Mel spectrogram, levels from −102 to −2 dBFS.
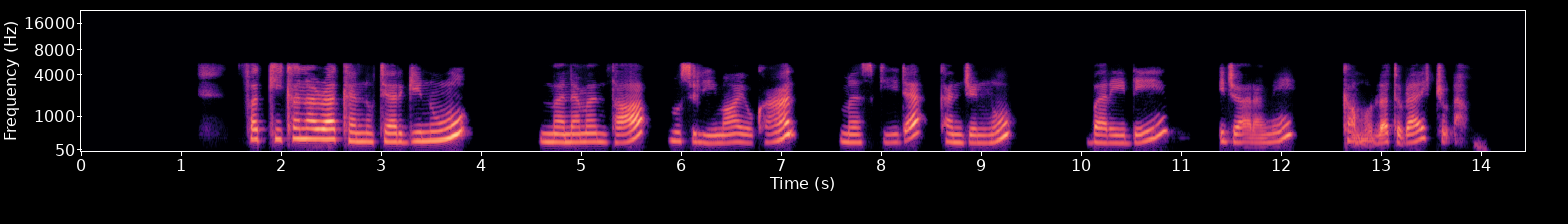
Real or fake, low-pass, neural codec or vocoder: fake; 5.4 kHz; codec, 16 kHz, 1 kbps, X-Codec, WavLM features, trained on Multilingual LibriSpeech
